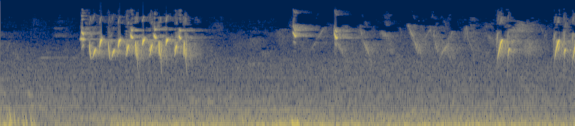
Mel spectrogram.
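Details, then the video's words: Tutor song of a European goldfinch for training young goldfinches and canaries: a fast tinkling twitter, then high descending slurred notes and short twittered bursts, clear against a quiet background. "تغريد طائر الحسون حفاضة لتعليم طيور الحسون والكناري بدون أخطاء"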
